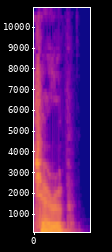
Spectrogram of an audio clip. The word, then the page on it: cherub: British English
